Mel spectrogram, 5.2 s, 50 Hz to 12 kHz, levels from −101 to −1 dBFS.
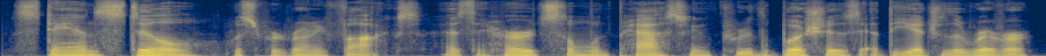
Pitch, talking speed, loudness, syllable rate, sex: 105 Hz, 230 wpm, -22 LUFS, 5.6 syllables/s, male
